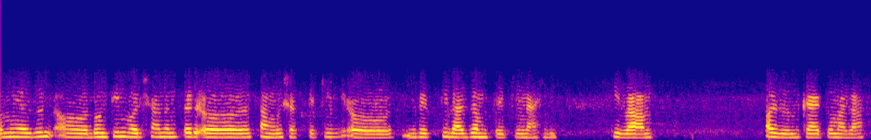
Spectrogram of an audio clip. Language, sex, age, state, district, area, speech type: Marathi, female, 18-30, Maharashtra, Ratnagiri, rural, conversation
